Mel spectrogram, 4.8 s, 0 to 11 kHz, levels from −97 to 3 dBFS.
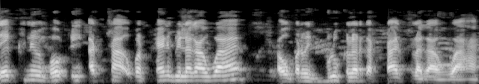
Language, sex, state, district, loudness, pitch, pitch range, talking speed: Hindi, male, Bihar, Vaishali, -16 LUFS, 165 Hz, 155-175 Hz, 275 wpm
